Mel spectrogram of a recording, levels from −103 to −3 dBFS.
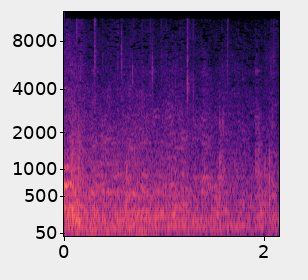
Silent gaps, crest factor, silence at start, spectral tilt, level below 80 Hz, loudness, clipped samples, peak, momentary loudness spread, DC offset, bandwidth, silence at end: none; 20 dB; 0 s; -6.5 dB/octave; -56 dBFS; -42 LUFS; under 0.1%; -22 dBFS; 7 LU; under 0.1%; 11.5 kHz; 0 s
